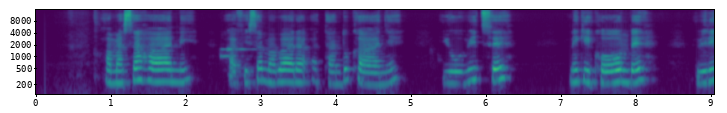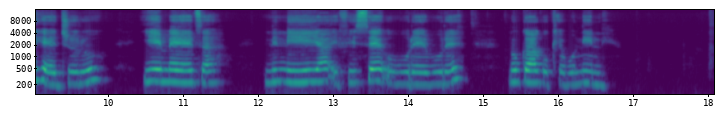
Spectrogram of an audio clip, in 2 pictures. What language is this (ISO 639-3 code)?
run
